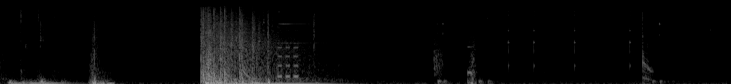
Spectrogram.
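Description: Gunfire in a Rimworld colony battle: a few sharp isolated shots, then a loud dense burst lasting about a second that fades out, followed by scattered crisp clicks and pops.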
